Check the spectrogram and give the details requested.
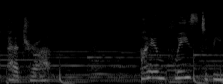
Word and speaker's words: Petra: I am slightly annoyed and sad they don't pronounce her name Petra. I always said Petra.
